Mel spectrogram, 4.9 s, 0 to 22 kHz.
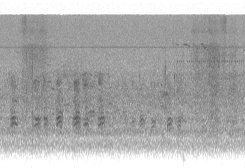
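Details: Eurasian wigeon recorded at 51.754775, 20.218078: a flock gives short whistled notes in quick overlapping bursts, loudest early and softening toward the end.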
